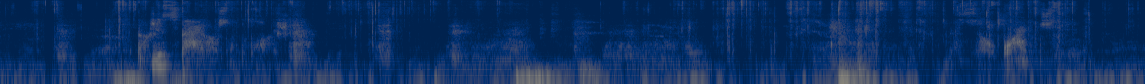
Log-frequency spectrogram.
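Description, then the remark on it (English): Crackling crunches and snapping rustles come in irregular bursts, with a couple of heavier thuds as someone steps on a big pile of dry sticks, while someone whispers throughout. “I just stepped on a big pile of sticks, and it's so crunchy.”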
